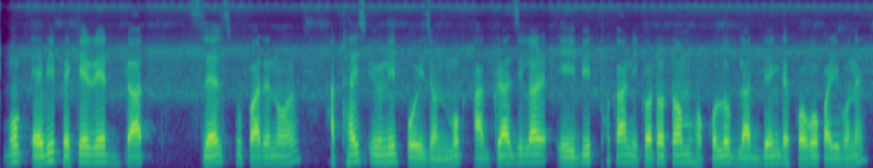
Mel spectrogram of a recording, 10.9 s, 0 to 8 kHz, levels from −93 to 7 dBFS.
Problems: constant background noise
